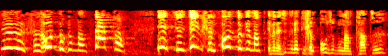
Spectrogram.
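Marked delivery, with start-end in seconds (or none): 0.0-3.9 put-on very high-pitched little child squealing about Daddy; child's voice. Kid threatening to tell his father, child's voice. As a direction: pipe up like an excited small kid. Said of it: "wie ein Kind sagt".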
